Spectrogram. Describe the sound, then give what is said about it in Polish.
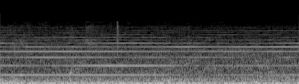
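A steady, sustained factory siren tone at a rail vehicle factory (Cegielski, Poznań, Poland) holds throughout, loud and unbroken, layered over a constant rumbling background noise, with no voices. “Dziś w fabryce pojazdów szynowych zawyły zakładowe syreny.”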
